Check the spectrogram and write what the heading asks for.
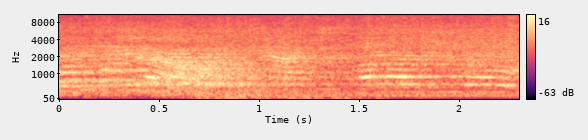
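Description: A woman's raised voice holding long notes, as in sung or chanted prayer, broken about half a second in by a short burst of noise.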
